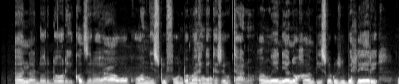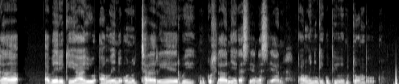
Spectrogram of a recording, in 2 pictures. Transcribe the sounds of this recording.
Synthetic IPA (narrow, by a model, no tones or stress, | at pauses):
anaɗoɾiɗoɾikʰo̞d͡ze̞ro̞jawo̞kuwaniswefundo̞maɾeŋɡeŋɡeʐe̞ɦutʰa̰ːno̞̰amwe̞niano̞ɦambiswekuʐiɓeɮeɾe | ŋɡaː | ɓe̞ɾekiajoʔamwe̞niʔono̞tʰarirwimḭkuɬanijakasḭjanasijanapa̰mwe̞niŋɡe̞kupḭwe̞̰muto̞̰ːmbo̰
